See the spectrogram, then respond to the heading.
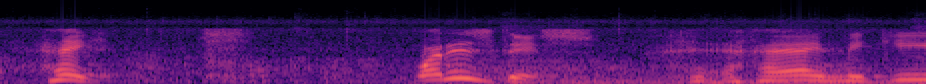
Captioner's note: sniffs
